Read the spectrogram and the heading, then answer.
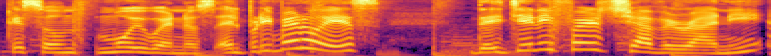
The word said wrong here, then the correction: Chiaverini: así se llama, Jennifer Chiaver, Chiaverini, así se escribe, Jennifer Chiaverini,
